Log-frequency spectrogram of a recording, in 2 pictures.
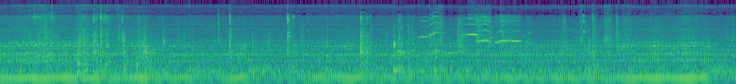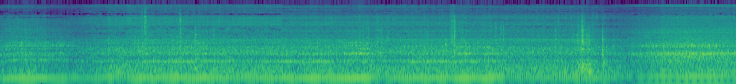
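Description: Tractor diesel engine running steadily, with scattered knocks and clanks and a few brief high squeaks about nine to ten seconds in.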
